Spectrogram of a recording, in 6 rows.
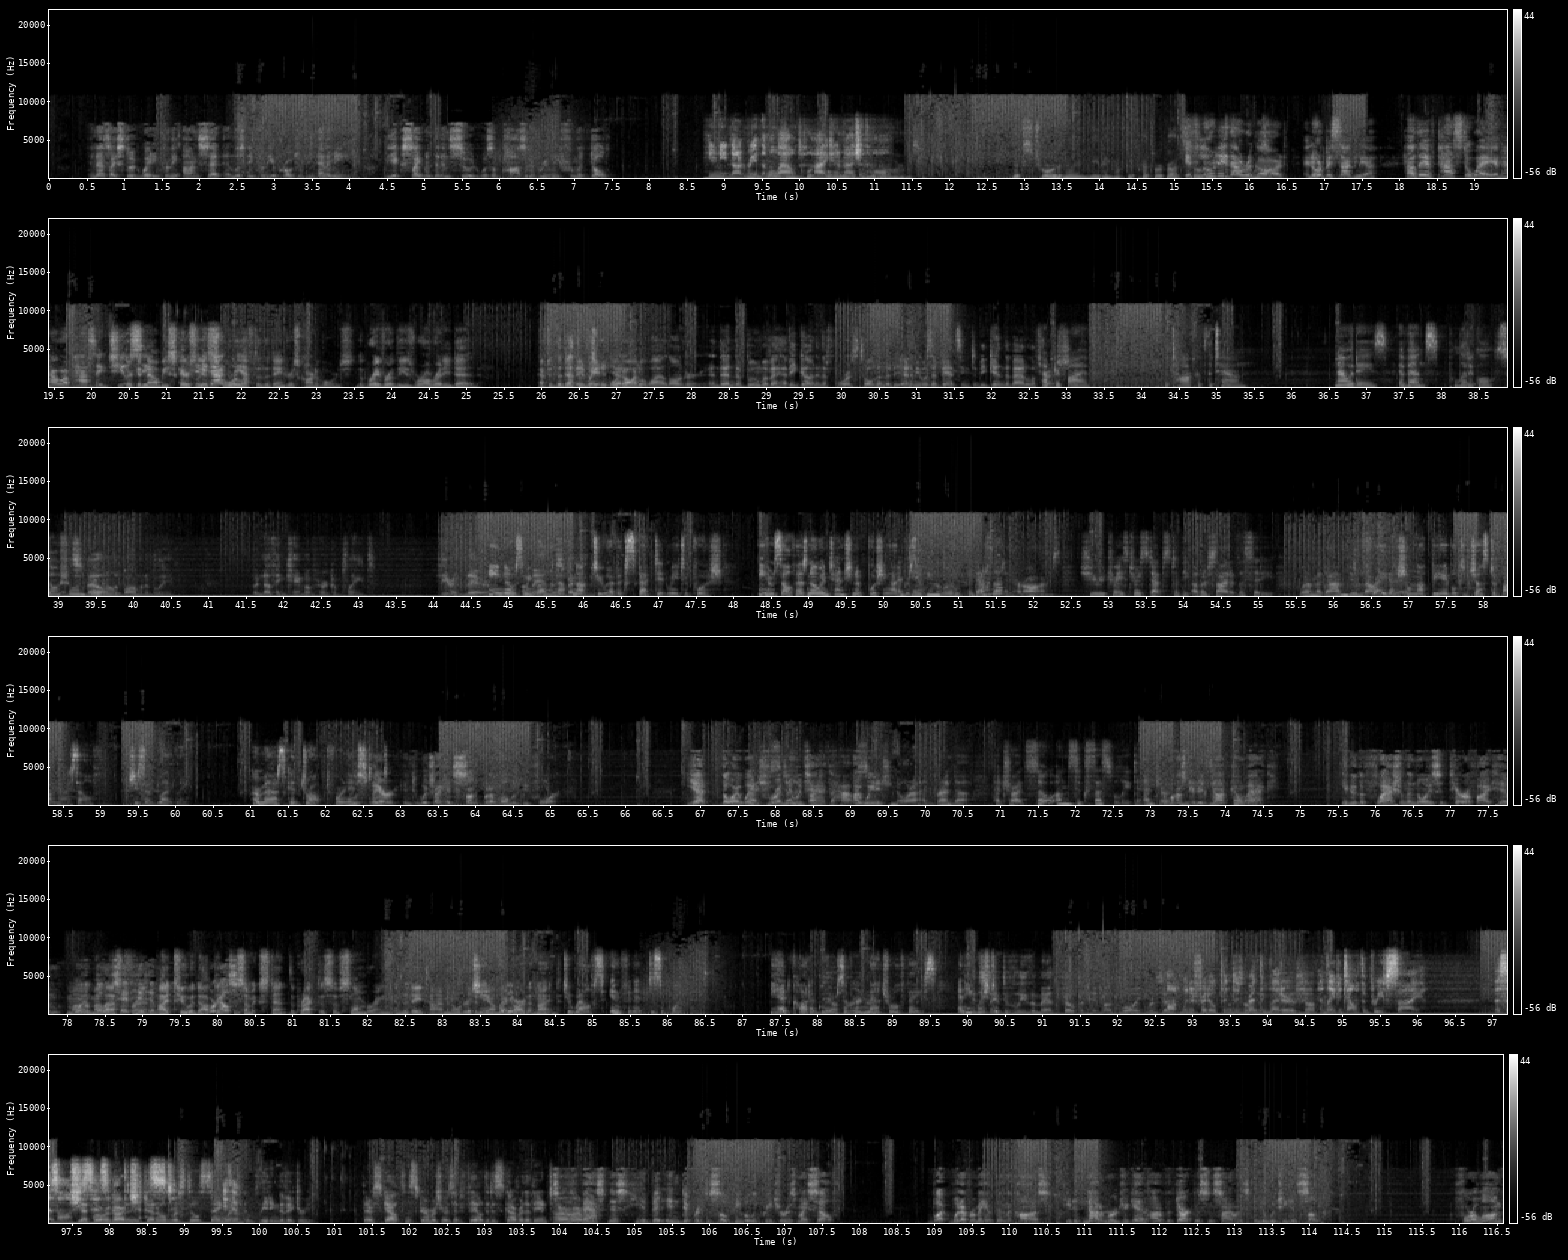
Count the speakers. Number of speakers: ten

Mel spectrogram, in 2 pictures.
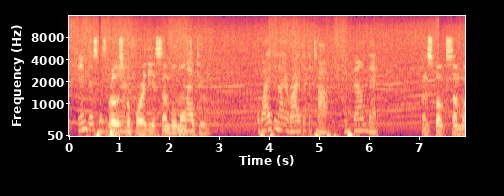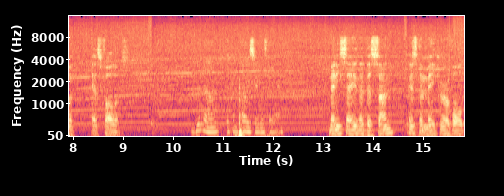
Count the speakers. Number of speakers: two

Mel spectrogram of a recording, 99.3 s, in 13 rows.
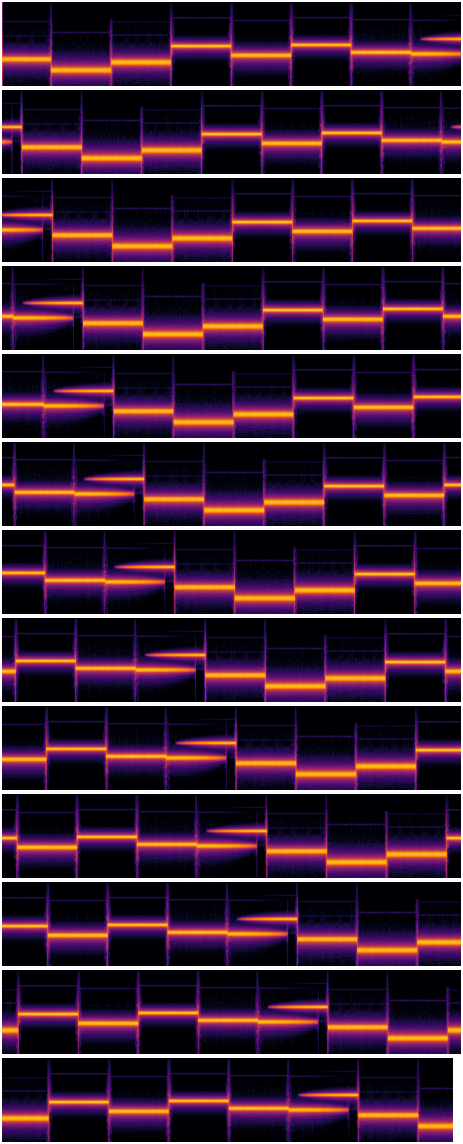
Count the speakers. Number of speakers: zero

